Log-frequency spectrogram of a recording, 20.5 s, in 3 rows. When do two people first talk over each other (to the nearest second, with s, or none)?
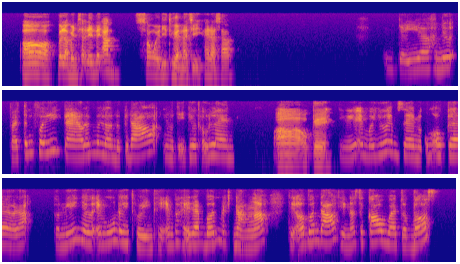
none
